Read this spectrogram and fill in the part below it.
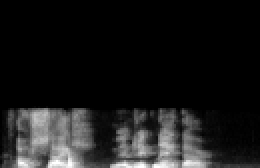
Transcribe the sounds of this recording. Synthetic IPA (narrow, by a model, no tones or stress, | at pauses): awr̥saːjl | mʏːnrɪknait̪aːx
